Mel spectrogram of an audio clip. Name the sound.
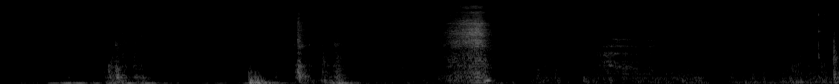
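door being closed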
